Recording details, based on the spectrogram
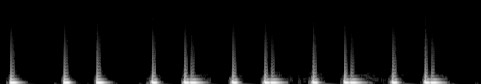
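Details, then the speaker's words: Regular heart sounds about 75 a minute; S2 splits on inspiration and becomes single on expiration: normal physiological (transient) split S2. "The correct answer transient split S2. This is the normal respiratory variation of S2 splitting."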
